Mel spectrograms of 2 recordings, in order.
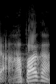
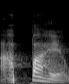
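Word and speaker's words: אַבָּא: 아바라고 하는데 아바가 아니에요. 정확히 발음하면 아빠해요.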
